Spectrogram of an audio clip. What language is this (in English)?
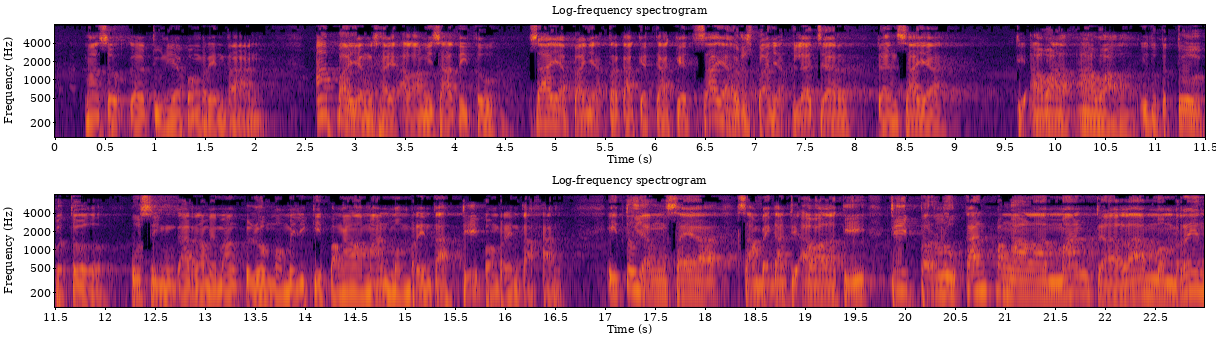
Indonesian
